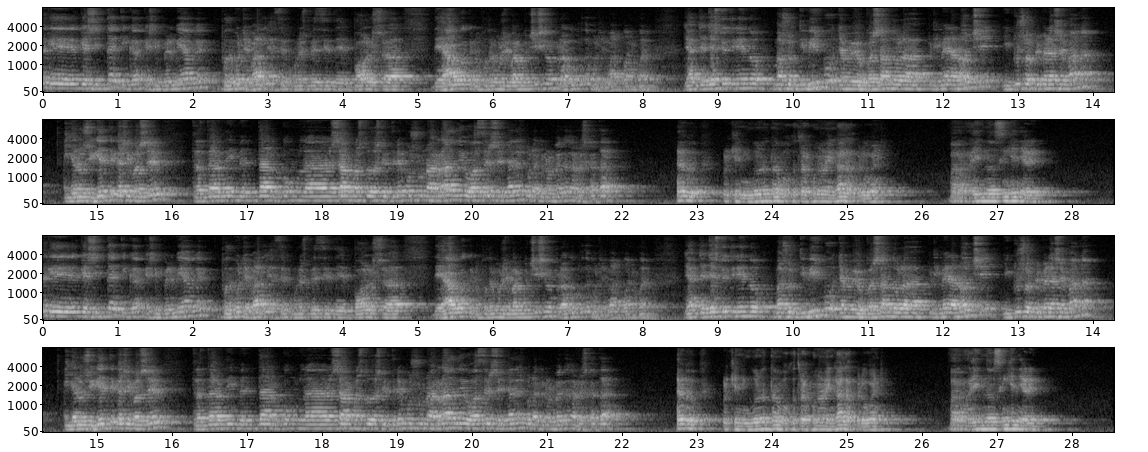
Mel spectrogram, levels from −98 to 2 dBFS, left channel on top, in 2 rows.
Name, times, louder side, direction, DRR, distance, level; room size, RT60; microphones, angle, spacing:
voice 1, 0.0-14.1 14.6-22.1 26.3-26.7, right 1 dB, 20° left, -7 dB, 2.0 m, -31 dB
voice 2, 23.4-25.5 26.4-27.5, right 1 dB, 85° right, 3 dB, 1.1 m, -28 dB
9.4 x 4.2 x 3.0 m, 0.97 s
head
